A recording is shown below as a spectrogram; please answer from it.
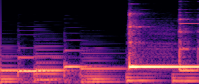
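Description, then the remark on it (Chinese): An electronic doorbell chimes a short run of ringing, sustained tones, ending with two louder, brighter strikes that hang in the air. Nobody speaks. “这时，门铃又响了。”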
